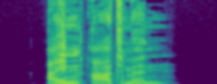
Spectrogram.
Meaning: gerund of einatmen
- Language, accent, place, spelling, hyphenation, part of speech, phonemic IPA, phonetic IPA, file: German, Germany, Berlin, Einatmen, Ein‧at‧men, noun, /ˈaɪ̯nˌaːtmən/, [ˈaɪ̯nˌʔaːtmən], De-Einatmen.ogg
